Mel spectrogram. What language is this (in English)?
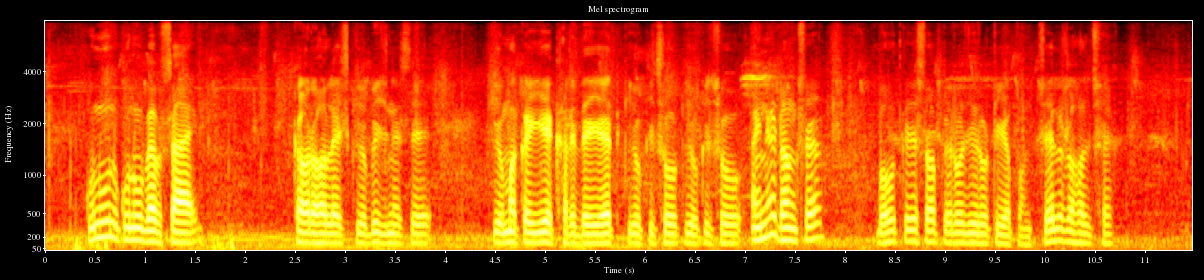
Maithili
